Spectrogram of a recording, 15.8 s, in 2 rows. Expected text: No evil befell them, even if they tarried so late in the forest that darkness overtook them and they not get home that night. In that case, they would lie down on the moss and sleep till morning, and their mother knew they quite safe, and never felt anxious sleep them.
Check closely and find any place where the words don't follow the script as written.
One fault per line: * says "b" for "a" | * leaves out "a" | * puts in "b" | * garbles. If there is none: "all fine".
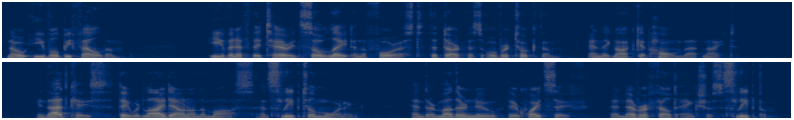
all fine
